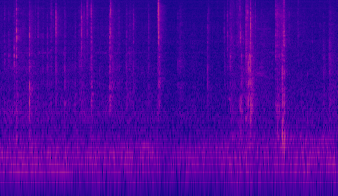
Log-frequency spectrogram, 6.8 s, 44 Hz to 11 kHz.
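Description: Scissors cutting down patterned paper for a Graphic 45 Floral Shoppe craft planner, a close series of crisp, irregular snips and paper rustles with a few louder cuts.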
